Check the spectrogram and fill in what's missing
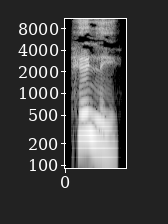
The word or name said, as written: ಹೆಳ್ಳೆ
